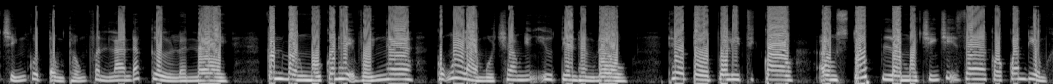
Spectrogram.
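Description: Integer overflow runs throughout the speech: peaks driven about 10 dB too hot wrap to the opposite sign, giving violent cracks, sudden waveform sign flips and broadband vertical spectrogram streaks on loud syllables.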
